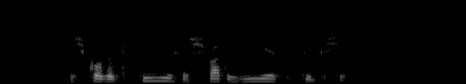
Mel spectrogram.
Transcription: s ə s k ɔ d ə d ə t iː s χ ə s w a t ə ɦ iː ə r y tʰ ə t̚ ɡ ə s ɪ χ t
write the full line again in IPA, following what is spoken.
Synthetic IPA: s ə s k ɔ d ə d ə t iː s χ ə s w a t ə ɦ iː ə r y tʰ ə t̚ ɡ ə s ɪ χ t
